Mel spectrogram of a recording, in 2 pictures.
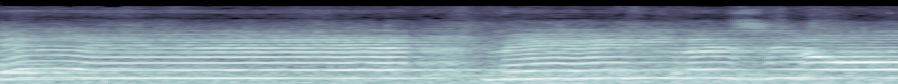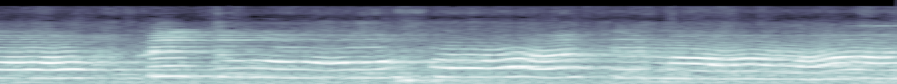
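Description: A male reciter chanting a marsiya, a mourning elegy, solo and unaccompanied, in long held notes joined by sliding ornaments, phrase after phrase with short breaks between.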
